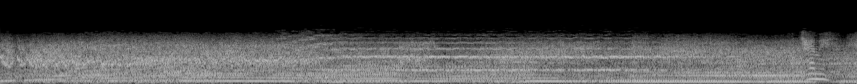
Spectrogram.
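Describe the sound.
A racing car speeds around a track curve, its engine a loud sustained roar whose pitch shifts partway through, ending with a brief drop in tone.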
